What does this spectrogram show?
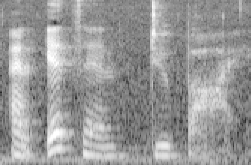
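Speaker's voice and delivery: whispered tag-on. Acted. Reader whispering the place to the child. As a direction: drop to a secret whisper. Whispered aside in kids' book.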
